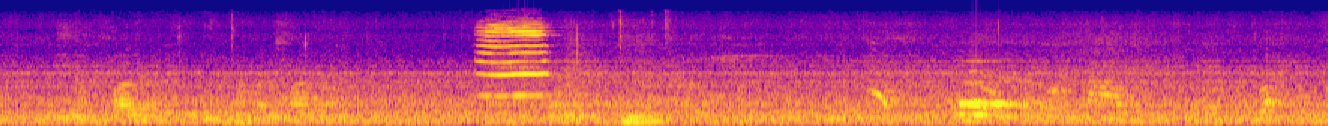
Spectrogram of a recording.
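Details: Baby monkey Rartin, aggressive and impolite toward his mother, lets out one loud harmonic scream lasting about half a second, shrill and strongly overtoned, midway through; faint squeaks and a low background hum around it.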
